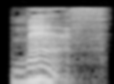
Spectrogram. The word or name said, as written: math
